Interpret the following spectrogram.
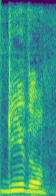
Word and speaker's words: Guido: pronouncing your name properly is it Guido or well in Spanish is gido gido okay gido and I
